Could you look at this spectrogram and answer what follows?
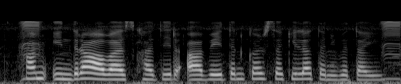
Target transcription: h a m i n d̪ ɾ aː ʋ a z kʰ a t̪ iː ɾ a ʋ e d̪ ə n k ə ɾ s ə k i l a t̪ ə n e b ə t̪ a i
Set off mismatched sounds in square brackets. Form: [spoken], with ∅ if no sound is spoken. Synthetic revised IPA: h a m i n d̪ ɾ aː ʋ a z kʰ a t̪ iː ɾ a ʋ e d̪ ə n k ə ɾ s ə k i l a t̪ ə n [i] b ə t̪ a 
